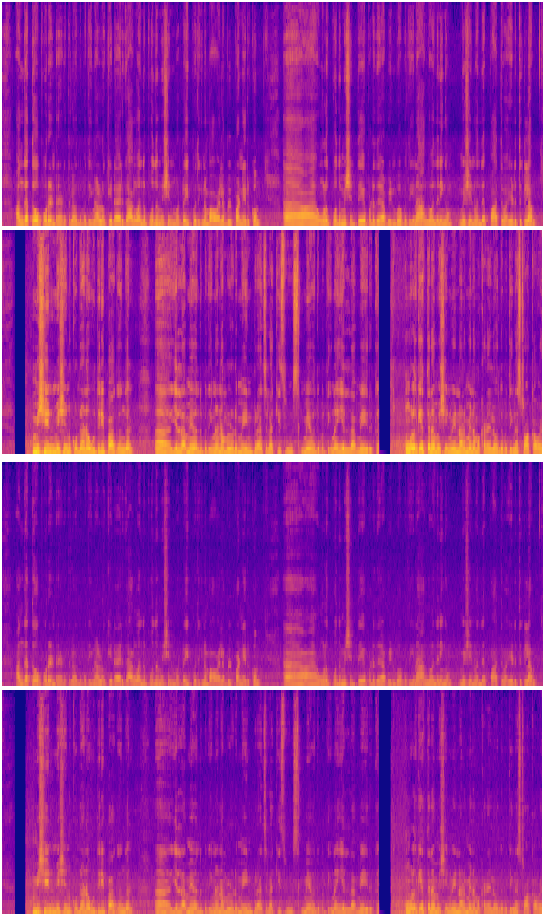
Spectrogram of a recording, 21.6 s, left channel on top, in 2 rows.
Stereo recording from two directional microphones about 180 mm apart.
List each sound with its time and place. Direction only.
0.3 s a woman's voice: 15° left (ahead or behind)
